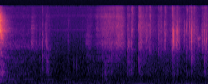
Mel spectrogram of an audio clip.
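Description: Faint rustling and light taps of a stack of paper flashcards being shuffled by hand, with a soft swish about two seconds in.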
